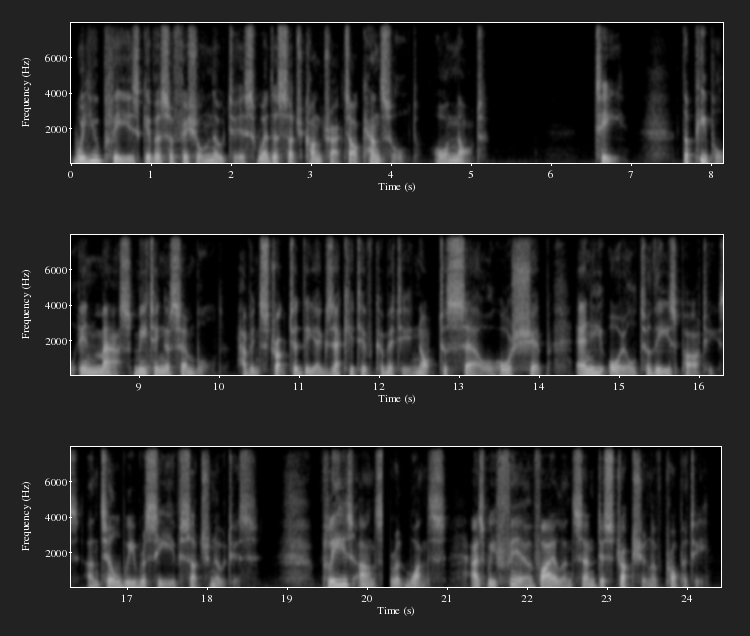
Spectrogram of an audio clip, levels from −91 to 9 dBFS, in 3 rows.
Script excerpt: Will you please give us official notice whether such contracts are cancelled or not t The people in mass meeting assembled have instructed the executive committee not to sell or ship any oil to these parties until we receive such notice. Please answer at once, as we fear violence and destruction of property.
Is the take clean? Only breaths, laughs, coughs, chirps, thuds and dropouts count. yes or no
no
